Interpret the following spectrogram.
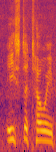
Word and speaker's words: Eastatoe: Again, it's the Eastatoee Passage.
